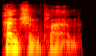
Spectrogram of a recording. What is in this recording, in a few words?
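"pension plan", English, British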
